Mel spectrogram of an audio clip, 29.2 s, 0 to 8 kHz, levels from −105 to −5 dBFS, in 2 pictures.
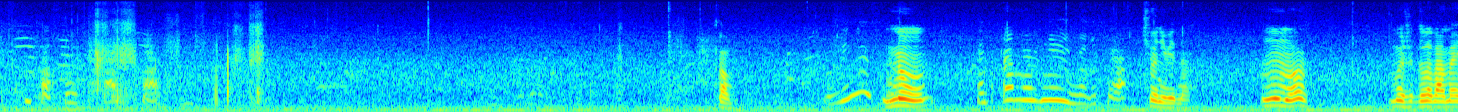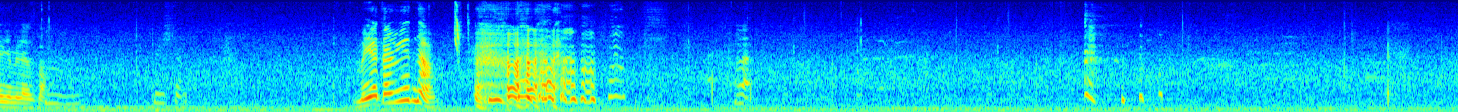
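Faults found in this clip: No technical faults found; the signal holds steady throughout with no dropouts, level disturbances or timing irregularities to log against any component.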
